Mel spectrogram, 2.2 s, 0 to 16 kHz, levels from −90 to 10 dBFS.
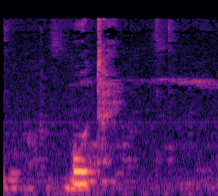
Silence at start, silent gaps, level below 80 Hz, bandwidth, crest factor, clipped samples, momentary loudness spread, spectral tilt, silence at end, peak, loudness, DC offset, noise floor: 0.05 s; none; -56 dBFS; 11.5 kHz; 20 dB; under 0.1%; 26 LU; -5 dB/octave; 1.05 s; 0 dBFS; -16 LUFS; under 0.1%; -46 dBFS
